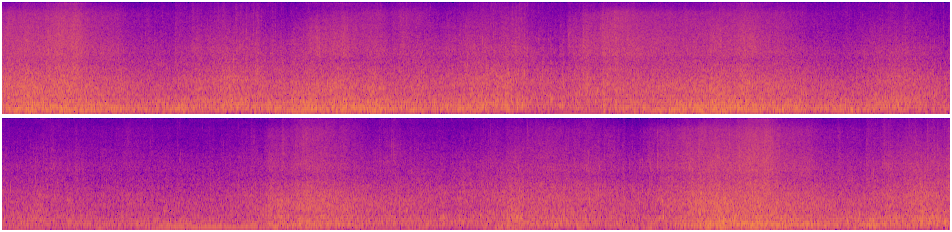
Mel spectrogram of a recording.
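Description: Ocean surf: waves breaking and washing in, the sound swelling and fading every few seconds.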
